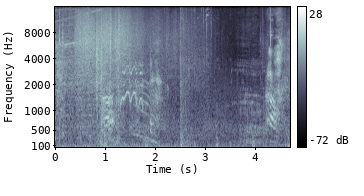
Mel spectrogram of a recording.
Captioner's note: groan, horse whinnies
